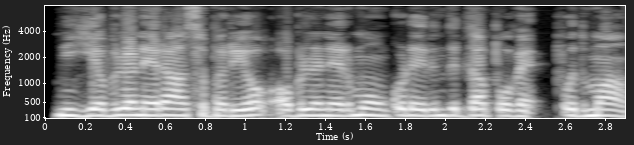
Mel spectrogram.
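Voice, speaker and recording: A man playing a tender, protective man holding back sadness, speaking gently and reassuringly in an emotional audio drama. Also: fairly high pitch, flat delivery, rapid-fire, no room sound, dull audio, lightly acted. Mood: restrained sadness.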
